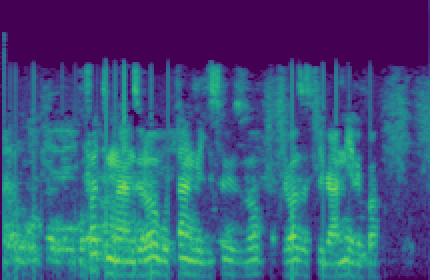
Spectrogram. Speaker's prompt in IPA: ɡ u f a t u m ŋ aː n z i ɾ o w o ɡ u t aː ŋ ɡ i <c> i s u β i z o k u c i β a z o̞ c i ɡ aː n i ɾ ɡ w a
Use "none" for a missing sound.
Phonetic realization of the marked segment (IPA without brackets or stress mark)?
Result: ɟ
